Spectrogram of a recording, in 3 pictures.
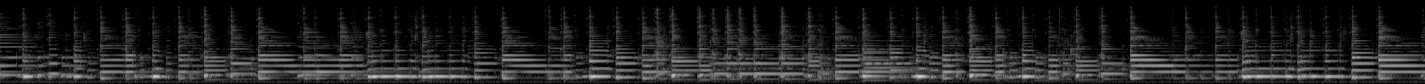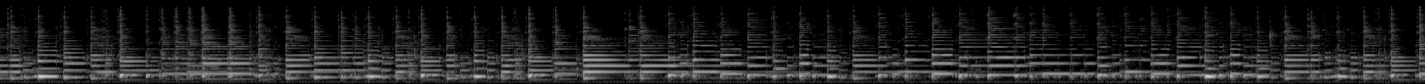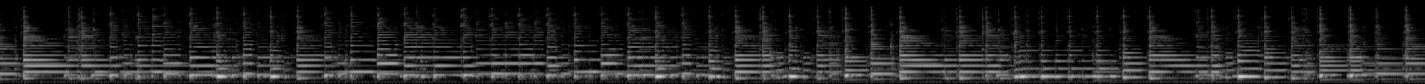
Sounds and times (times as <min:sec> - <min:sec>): Mandolin: 0:00.0 - 0:42.7.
